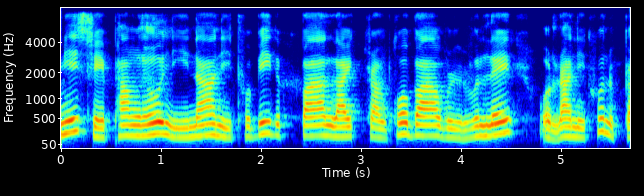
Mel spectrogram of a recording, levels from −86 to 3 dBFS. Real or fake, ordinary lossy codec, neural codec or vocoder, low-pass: fake; none; autoencoder, 22.05 kHz, a latent of 192 numbers a frame, VITS, trained on one speaker; 7.2 kHz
